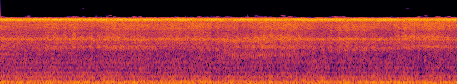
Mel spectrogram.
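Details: Cicada chorus at dusk on a Georgia, USA summer night, males chirping for females; a constant high, hissing buzz with a thin sustained whine, gently throbbing, no other sounds.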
